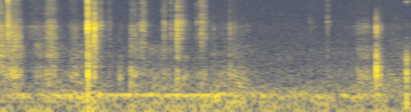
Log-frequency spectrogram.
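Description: Small scissors snipping through frisket paper: a few faint snips in the first two seconds, then a quieter stretch with one more click near the end.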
